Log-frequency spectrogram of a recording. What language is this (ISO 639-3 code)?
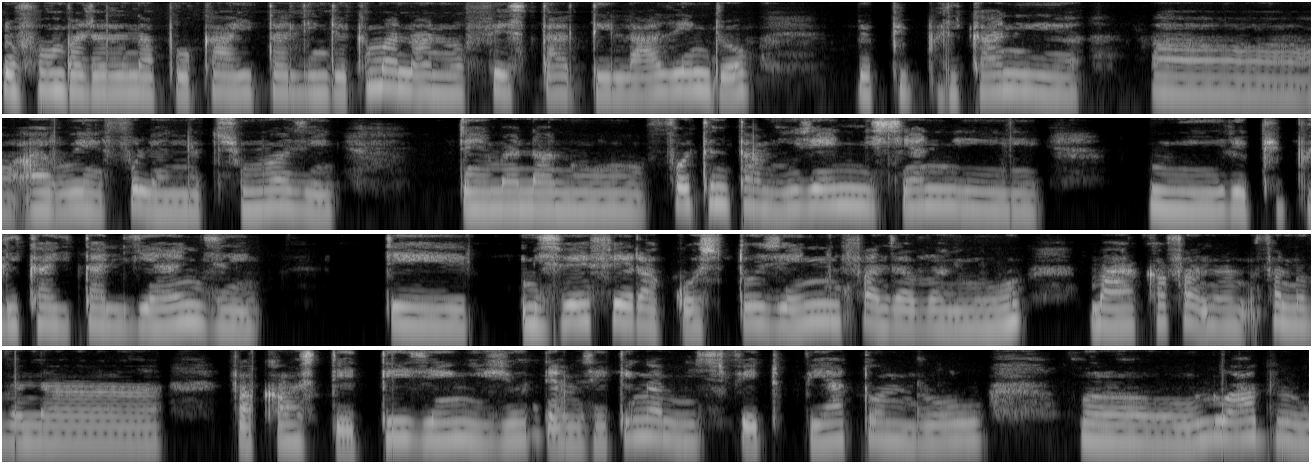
xmv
